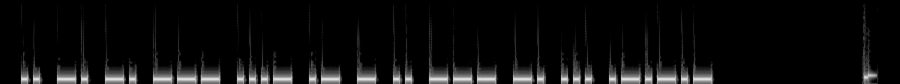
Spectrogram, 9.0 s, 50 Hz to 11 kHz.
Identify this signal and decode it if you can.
Morse code, heard as a keyed tone, about 20 wpm, 700 Hz. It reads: INNOVATIONS.
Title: Sentences with 7-Word Phrases - 20wpm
